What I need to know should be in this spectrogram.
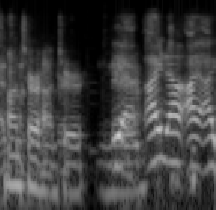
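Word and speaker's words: Hunter × Hunter: Yeah, I say Hunter x Hunter, but yeah, it's Hunter Hunter. Yeah, Nerds. I know, I do it both. It I'm like is in my this head. whole time. Yeah, it's Hunter Hunter.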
